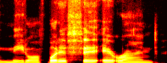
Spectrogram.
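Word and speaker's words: Madoff: I think I said Bernie Mattov's name wrong. I think it's pronounced Bernie Maidoff, but it fit.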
